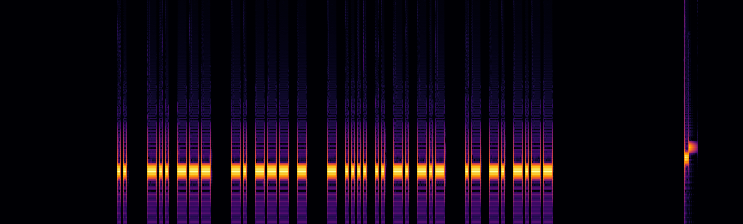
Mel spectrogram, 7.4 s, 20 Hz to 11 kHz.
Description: Morse code, heard as a keyed tone, about 40 wpm, 700 Hz. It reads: I DO NOT THINK ANY
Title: Sets of 5 Words Encore 40wpm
